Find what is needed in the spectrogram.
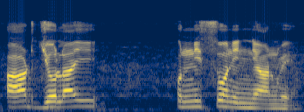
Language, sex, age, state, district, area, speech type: Urdu, male, 18-30, Delhi, Central Delhi, urban, spontaneous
